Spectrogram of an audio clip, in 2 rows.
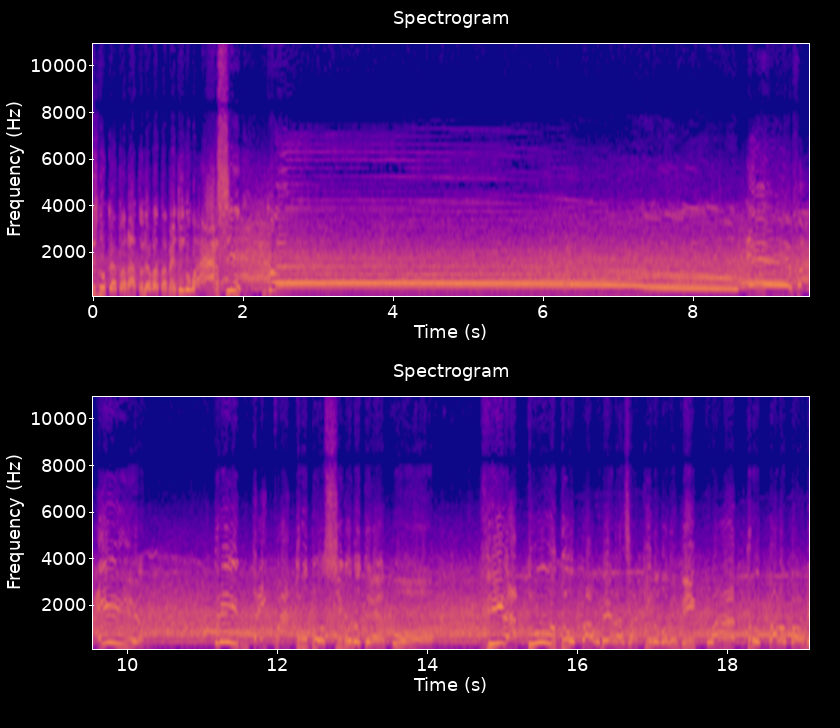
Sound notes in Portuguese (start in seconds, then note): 5.7 aplausos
